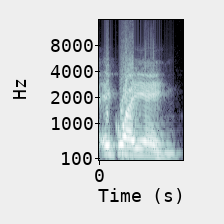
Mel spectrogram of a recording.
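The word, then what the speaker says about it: Higuaín: yeah, Gonzalo Higuain. I think that's how you say it. Yeah, Iguain. Yeah, Iguain. It's like, yeah, it's Iguain.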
